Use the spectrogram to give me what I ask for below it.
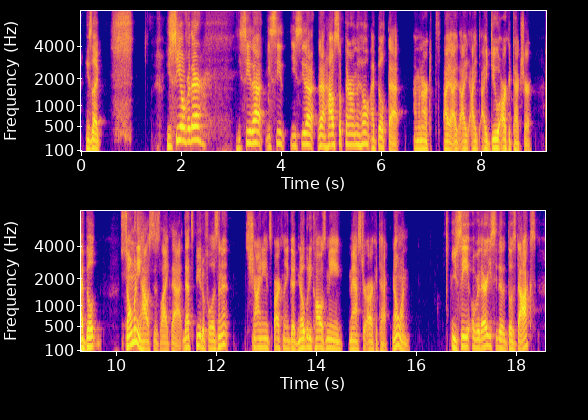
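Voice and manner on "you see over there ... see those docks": plain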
